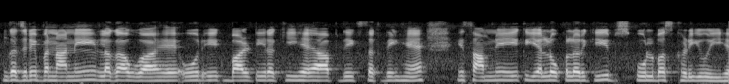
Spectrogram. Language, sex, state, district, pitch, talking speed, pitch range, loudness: Hindi, female, Haryana, Jhajjar, 190 Hz, 205 wpm, 185-195 Hz, -14 LUFS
